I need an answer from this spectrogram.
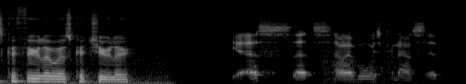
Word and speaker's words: Cthulhu: Cthulhu yes it's wrong if you wanted to be tech super technically accurate it should be pronounced with a cave sound yeah and the heart team Oh actually if you follow the South the Sonic the C is silent language yeah I wish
